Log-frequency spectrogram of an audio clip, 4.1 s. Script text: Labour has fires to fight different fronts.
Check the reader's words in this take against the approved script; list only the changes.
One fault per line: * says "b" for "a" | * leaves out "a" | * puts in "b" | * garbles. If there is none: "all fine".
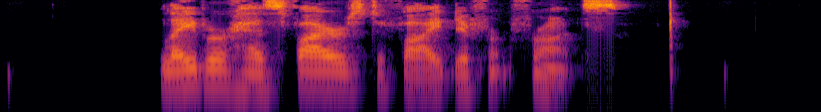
all fine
